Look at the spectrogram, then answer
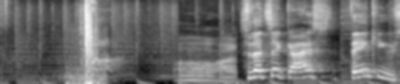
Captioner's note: grunts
